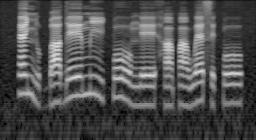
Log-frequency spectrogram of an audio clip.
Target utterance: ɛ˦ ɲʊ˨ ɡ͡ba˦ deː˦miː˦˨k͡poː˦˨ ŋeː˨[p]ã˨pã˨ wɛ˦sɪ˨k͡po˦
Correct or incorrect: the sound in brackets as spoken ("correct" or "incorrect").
incorrect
